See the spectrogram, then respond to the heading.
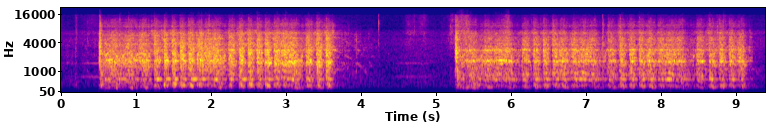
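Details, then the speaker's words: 2004 Lincoln Navigator with 177K miles: two bursts of about three seconds of steady starter cranking with even compression pulses, never catching; crank no start, fuel pump suspected not working. "turn the key on see if the fuel pump fuel pumps not working fuel pumps no good"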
